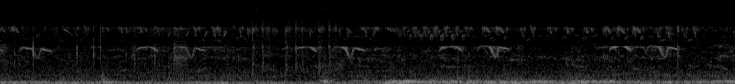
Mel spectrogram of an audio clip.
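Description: Birds calling in open grassland: one bird repeats pairs of short rising-and-falling whistled notes about every second and a half, over many faint high chirps, with a low rumble underneath.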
